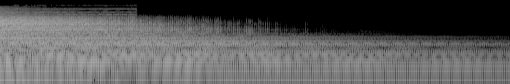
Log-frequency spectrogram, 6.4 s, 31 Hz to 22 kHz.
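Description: Electric guitar chord from a Gibson Les Paul through an Orange OR15 tube amp, ringing out after the last strum and fading slowly.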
